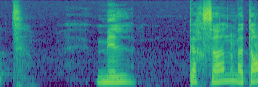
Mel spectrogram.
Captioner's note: in french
